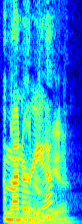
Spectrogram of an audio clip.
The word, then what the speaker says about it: amenorrhea: Amenorrhea. Amenorrhea, right? Amenorrhea, or the loss of your period altogether, right?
